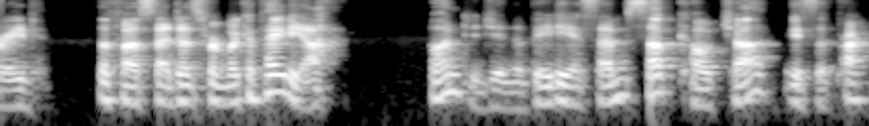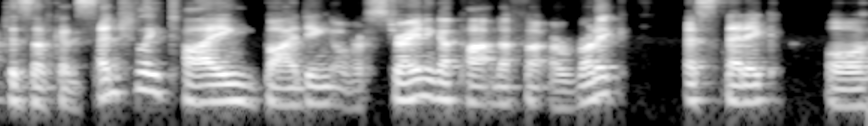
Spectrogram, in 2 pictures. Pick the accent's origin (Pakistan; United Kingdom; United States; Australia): Australia; I'm the Aussie one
